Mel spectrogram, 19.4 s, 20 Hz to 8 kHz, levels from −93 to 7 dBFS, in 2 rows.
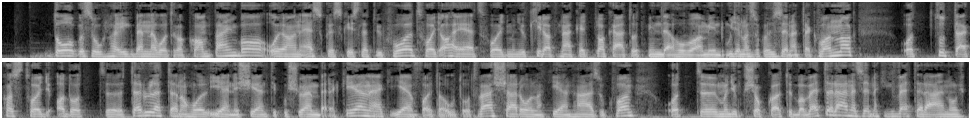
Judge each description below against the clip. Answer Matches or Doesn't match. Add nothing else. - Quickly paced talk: Matches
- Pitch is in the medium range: Doesn't match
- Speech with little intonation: Doesn't match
